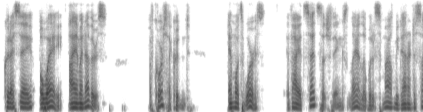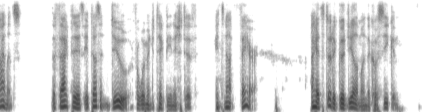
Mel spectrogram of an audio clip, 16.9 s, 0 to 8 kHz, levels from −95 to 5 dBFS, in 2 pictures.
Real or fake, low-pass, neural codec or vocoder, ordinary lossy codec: real; 7.2 kHz; none; Opus, 24 kbps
